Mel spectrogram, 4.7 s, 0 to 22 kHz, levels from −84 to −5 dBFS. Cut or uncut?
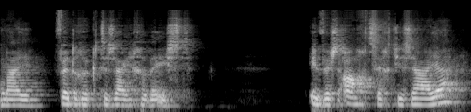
uncut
